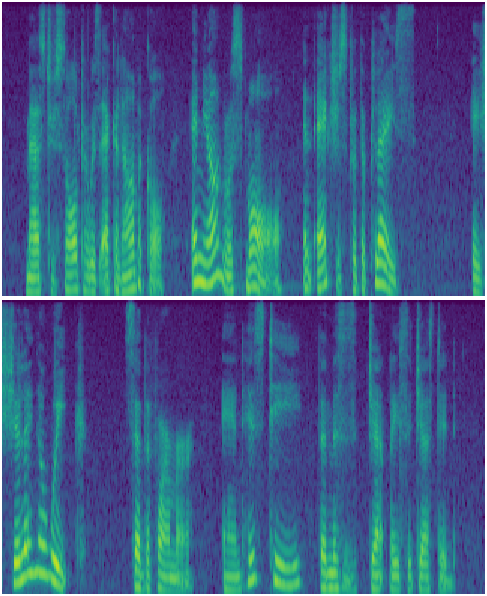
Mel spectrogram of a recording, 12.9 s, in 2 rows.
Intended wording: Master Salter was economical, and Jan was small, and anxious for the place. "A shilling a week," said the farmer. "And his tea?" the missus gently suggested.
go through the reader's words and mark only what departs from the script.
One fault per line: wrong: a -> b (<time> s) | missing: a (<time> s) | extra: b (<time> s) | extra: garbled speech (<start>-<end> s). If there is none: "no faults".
no faults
